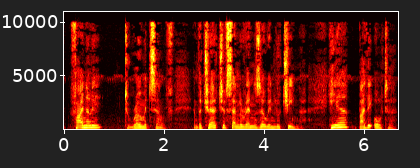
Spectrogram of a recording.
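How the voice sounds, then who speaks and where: An actor playing a reflective poet narrating an old murder case in measured, literary verse for a radio drama. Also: male voice, mid-range voice.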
